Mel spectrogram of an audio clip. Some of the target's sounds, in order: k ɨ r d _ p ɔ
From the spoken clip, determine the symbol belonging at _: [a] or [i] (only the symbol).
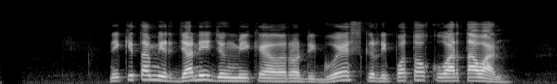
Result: i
